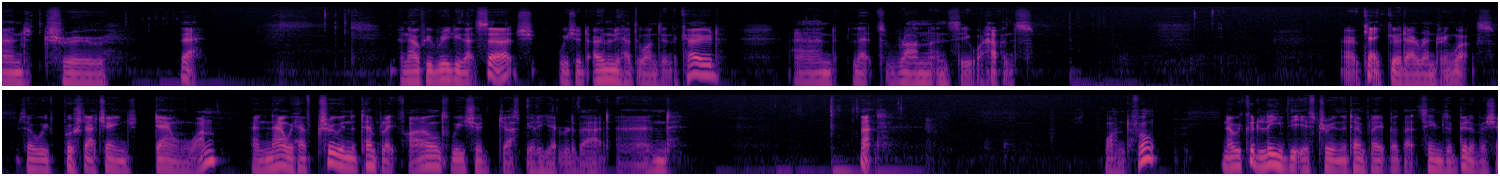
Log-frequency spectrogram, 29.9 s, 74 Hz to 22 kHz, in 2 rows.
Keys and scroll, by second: 4.6 shift+super+f, 10.7 ctrl+r, 20.2 super+BackSpace, 24.1 ctrl+r.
